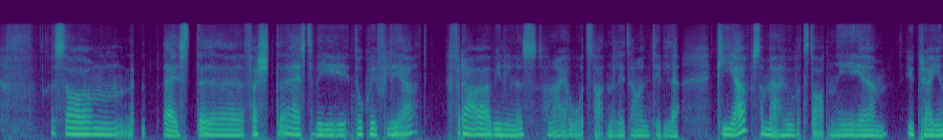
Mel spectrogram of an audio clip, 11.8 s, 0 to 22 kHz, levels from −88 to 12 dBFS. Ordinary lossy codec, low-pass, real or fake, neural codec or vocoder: none; 10.8 kHz; fake; codec, 16 kHz in and 24 kHz out, 0.8 kbps, FocalCodec, streaming, 65536 codes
